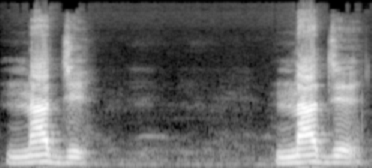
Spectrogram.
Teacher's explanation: জিমটা কলকলার হরফ, এখান থেকে পাল্টা আওয়াজ হবে।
